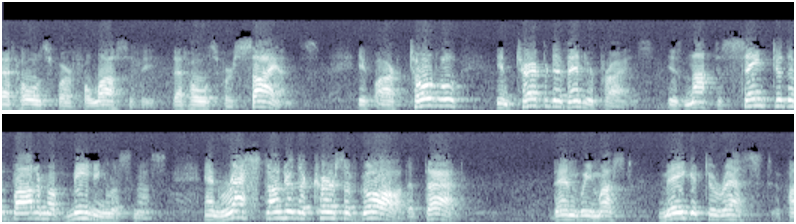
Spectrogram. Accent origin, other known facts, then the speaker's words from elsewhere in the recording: Highland, Indiana, United States; moved away; also born or lived in the Orient / Redlands; I came from Highland, Indiana, and I can't get rid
